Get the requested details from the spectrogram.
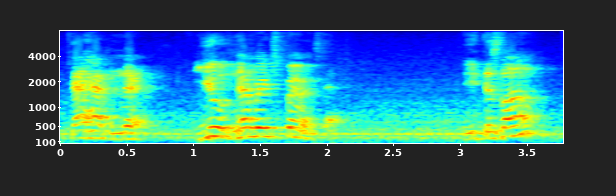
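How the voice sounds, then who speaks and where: A man's voice: high-pitched, moderate pace, recorded from a distance. A man in his forties, a temple sheik, giving a conversational sermon with streetwise talk, peppered with "you know what I'm saying.". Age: 40s. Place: temple hall. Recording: echoey room, mic from afar, hissy.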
